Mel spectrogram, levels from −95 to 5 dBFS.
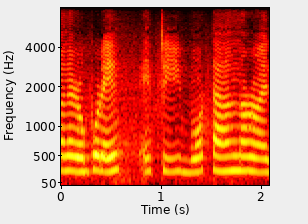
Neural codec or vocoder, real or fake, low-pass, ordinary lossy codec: codec, 16 kHz, 0.5 kbps, X-Codec, HuBERT features, trained on general audio; fake; none; none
